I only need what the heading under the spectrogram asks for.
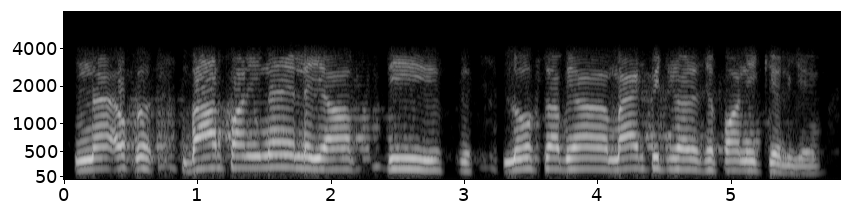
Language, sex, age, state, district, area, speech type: Maithili, male, 18-30, Bihar, Purnia, rural, conversation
